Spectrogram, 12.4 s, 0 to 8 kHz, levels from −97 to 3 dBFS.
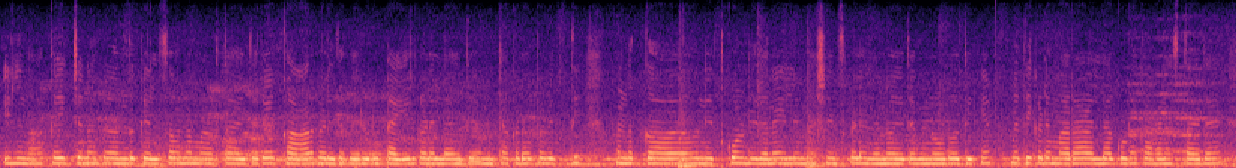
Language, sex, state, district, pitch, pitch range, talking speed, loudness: Kannada, female, Karnataka, Bellary, 245 Hz, 240-250 Hz, 165 wpm, -14 LUFS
